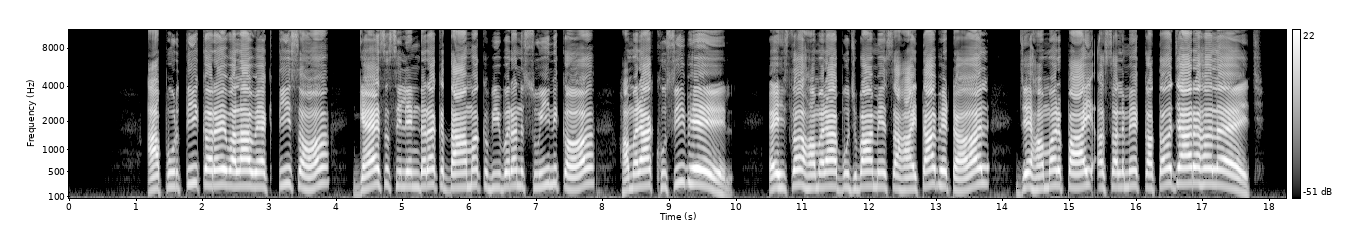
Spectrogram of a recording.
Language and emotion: Maithili, happy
